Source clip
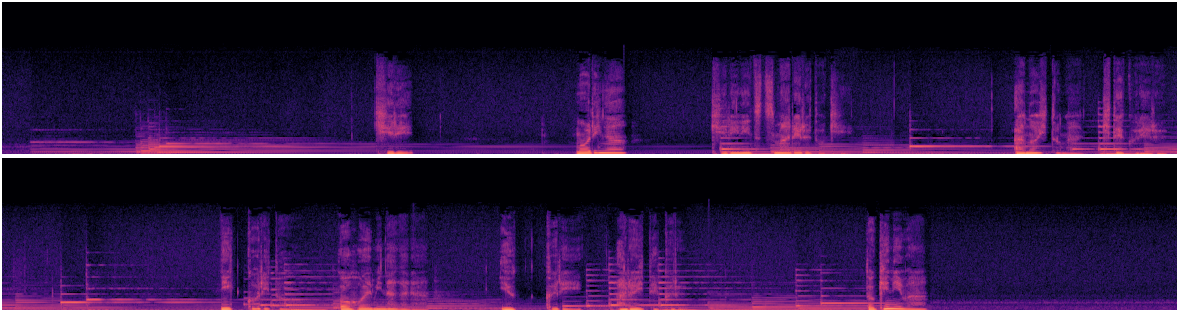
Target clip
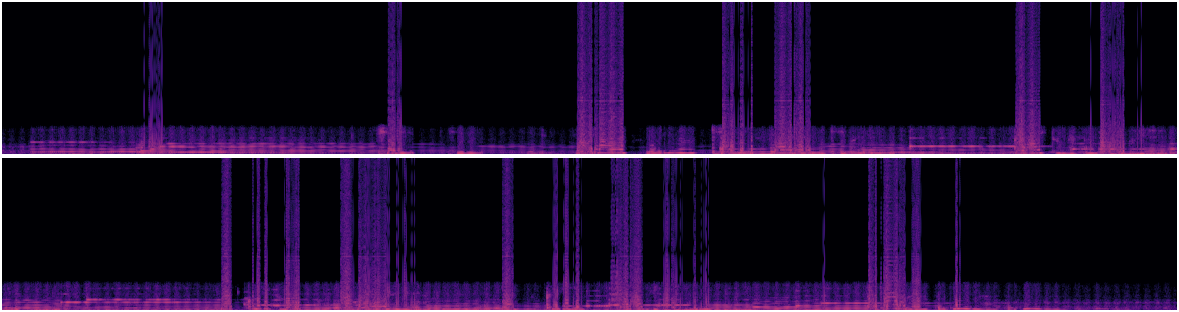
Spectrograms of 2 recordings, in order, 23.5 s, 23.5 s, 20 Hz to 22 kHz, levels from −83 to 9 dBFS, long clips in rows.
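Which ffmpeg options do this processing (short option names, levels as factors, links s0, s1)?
-filter_complex "[0:a]lowpass=f=2400:p=1,asplit=2[s0][s1];[s1]adelay=696,lowpass=f=1800:p=1,volume=0.316,asplit=2[s2][s3];[s3]adelay=696,lowpass=f=1800:p=1,volume=0.24,asplit=2[s4][s5];[s5]adelay=696,lowpass=f=1800:p=1,volume=0.24[s6];[s2][s4][s6]amix=inputs=3:normalize=0[s7];[s0][s7]amix=inputs=2:normalize=0,flanger=delay=9.7:depth=7.1:regen=-21:speed=0.22:shape=sinusoidal,equalizer=f=320:w=0.32:g=4,aresample=8000,acrusher=bits=3:mode=log:mix=0:aa=0.000001,aresample=44100,aeval=exprs='(mod(7.5*val(0)+1,2)-1)/7.5':c=same,acompressor=threshold=0.02:ratio=6,tremolo=f=10:d=0.57,volume=1.12"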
